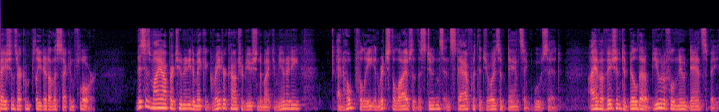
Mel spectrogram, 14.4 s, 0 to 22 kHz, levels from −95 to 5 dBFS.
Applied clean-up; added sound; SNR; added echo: neural mask model Resemble Enhance denoiser.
